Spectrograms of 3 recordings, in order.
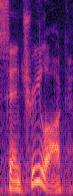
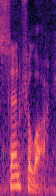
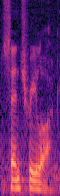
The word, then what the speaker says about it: Sentry Lock: And by the way, one big thing is it's Sentry Lock, not Central Lock, which is something a lot of people don't understand, but apparently that's the right way to say it, Sentry Lock.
